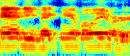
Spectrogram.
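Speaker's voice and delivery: high, loud screaming call.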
